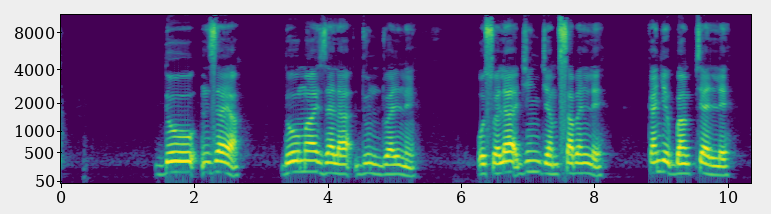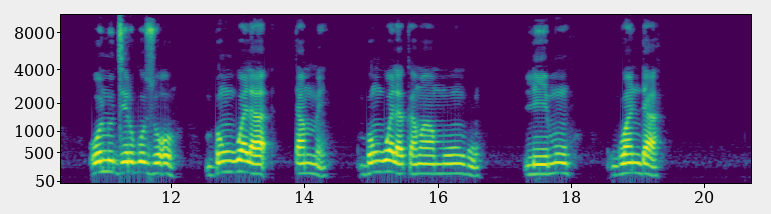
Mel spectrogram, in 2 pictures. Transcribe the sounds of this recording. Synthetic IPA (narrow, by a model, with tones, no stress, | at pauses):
doː˦n̩˦za˦ja˨ | doː˦maː˦za˦la˦dʊ˦n˨dɔ˦lɨ˦nɨ˨ | o˨sɔ˨la˦d͡ʒɪ˦nd͡ʒa˨msa˦bɨ˦nlɨ˨ | ka˦ɲɛ˦ɡ͡ba˦mpi˦ɛ˦lːɨ˨ | o˦nu˦dɨ˦ɾɨ˦ɡʊ˦zʊ˦ʔʊ˨ | bɨ˦nwa˦la˨ | ta˦mːɨ˨ | bɨ˦nwɔ˦la˨ka˨maː˦moː˦ŋ˦ɡu˨ | leː˨mu˦ | ɡɔ˦nda˦˨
